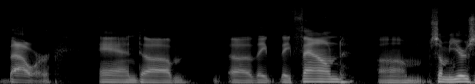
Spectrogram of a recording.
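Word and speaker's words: Bowyer: His name is Bower, B-O-W-Y-E-R. I believe it's pronounced Bower.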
